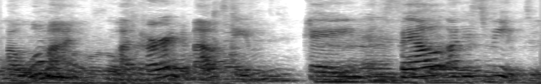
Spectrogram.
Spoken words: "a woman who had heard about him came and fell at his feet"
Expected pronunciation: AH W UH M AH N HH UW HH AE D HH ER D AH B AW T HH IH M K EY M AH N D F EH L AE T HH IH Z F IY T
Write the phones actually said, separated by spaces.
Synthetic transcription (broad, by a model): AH W UH M AH N HH UW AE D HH ER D AH B AW T HH IH M K EY M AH N F EH L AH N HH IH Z F IY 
